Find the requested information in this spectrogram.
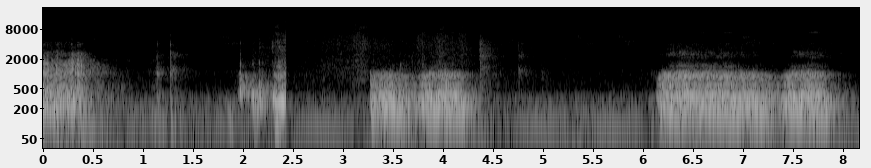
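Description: Soft, low rustling breaths at about 20 a minute: normal vesicular breath sounds over the lung.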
